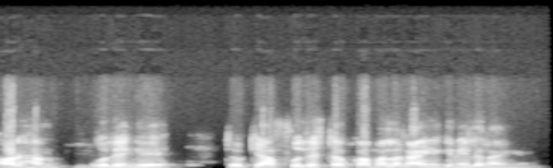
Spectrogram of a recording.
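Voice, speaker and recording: A male teacher lectures in an online class, explaining step by step and pausing to quiz his students. His voice sits a little high, and English definitions come out slowly with an Indian accent. The recording is dry and dull, like lo-fi audio. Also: no echo.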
